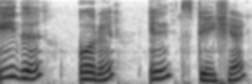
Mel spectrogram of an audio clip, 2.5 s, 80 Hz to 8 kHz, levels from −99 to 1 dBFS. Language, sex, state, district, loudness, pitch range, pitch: Tamil, female, Tamil Nadu, Nilgiris, -16 LUFS, 225-300 Hz, 255 Hz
